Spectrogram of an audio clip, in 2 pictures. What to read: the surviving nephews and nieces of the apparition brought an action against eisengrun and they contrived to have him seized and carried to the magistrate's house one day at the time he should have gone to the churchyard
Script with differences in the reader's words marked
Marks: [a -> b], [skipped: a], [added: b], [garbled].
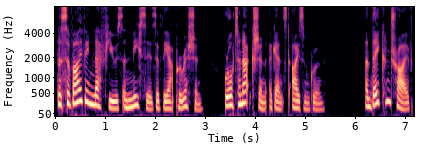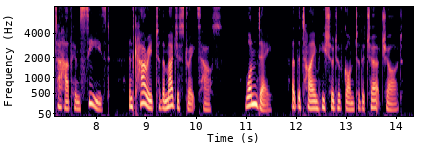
the surviving nephews and nieces of the apparition brought an action against eisengrun and they contrived to have him seized and carried to the magistrate's house one day at the time he should have gone to the churchyard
